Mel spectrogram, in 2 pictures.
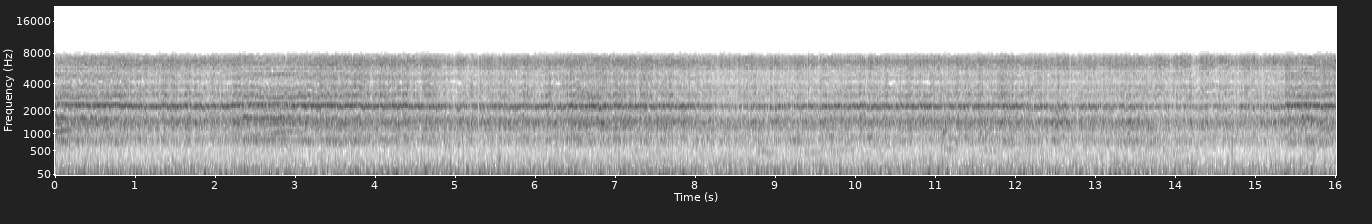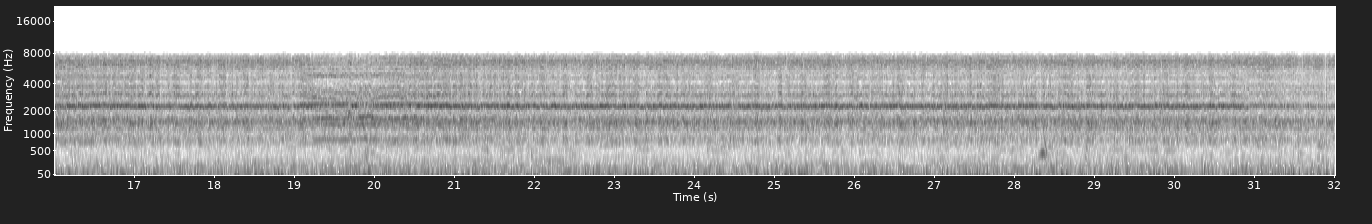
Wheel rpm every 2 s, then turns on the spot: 200, 200, 200, 190, 200, 200, 200, 200, 200, 200, 200, 200, 200, 200, 200, 200.
none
